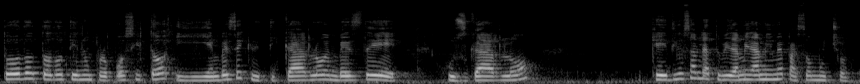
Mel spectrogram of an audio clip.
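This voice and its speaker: A woman's voice: mid-range voice, moderate pace, warm tone. A woman giving an informal sermon to a church women's group, talking hesitantly with many fillers and restarts and telling stories to her sisters in faith. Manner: conversational storytelling, addressing listeners as sisters. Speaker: women's Bible teacher at church.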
